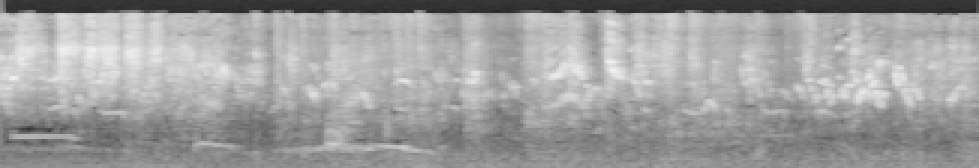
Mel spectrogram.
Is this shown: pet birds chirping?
yes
